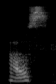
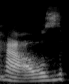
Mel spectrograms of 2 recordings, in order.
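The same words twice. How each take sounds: First: The word ends with an s sound. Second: The word ends with a z sound. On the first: It is the thing that people live in. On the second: It is the verb for giving people a place to live.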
